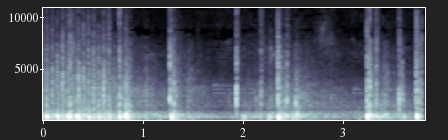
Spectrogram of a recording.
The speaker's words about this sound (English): Many thousands of Palestinians gathered for a funeral march, shooting guns in the air. This is what it sounded like.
